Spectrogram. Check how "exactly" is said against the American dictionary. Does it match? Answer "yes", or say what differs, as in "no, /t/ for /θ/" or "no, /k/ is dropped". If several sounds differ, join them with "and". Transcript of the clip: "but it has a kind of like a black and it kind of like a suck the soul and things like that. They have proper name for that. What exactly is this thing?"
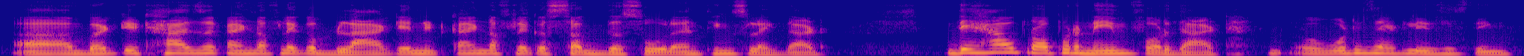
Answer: no, /k/ is dropped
